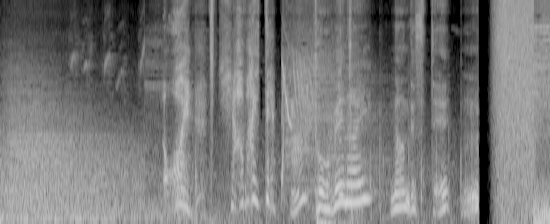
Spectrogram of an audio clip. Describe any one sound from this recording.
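Young men talk with animation.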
